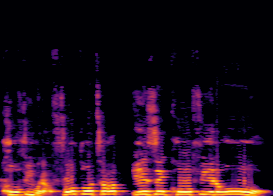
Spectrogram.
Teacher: a raised vowel in words like thought and cloth. It sounds something like aw.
